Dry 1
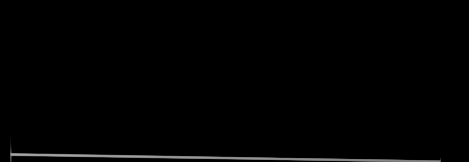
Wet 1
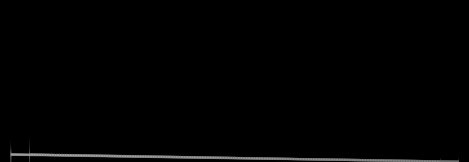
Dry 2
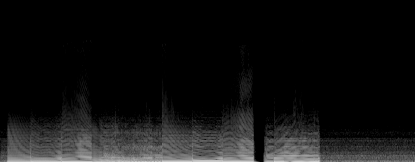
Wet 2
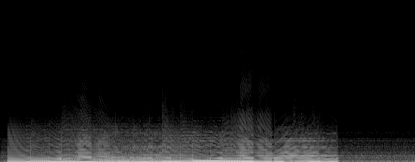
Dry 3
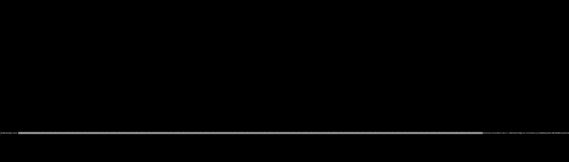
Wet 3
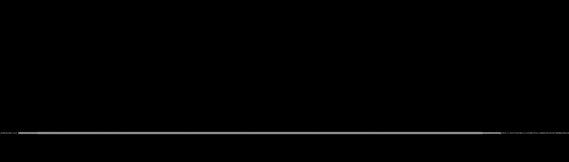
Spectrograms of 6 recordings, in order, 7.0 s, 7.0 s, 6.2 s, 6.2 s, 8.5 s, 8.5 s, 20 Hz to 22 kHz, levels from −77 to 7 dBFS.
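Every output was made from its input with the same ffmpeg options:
-af "aecho=1:1:277:0.668,volume=-3.5dB"

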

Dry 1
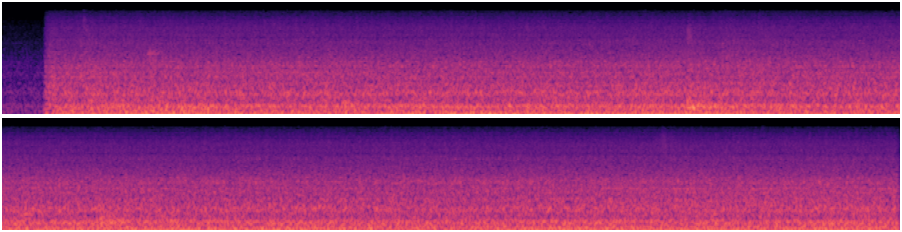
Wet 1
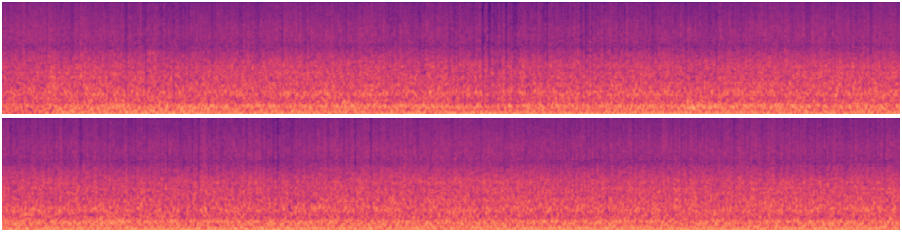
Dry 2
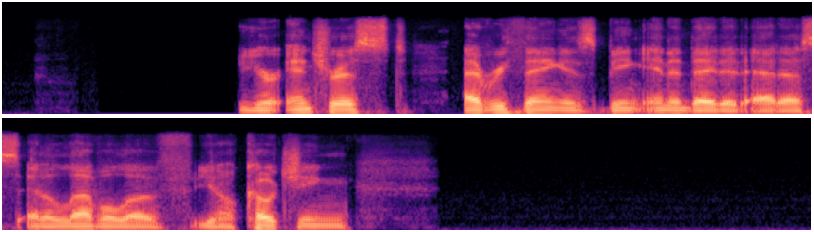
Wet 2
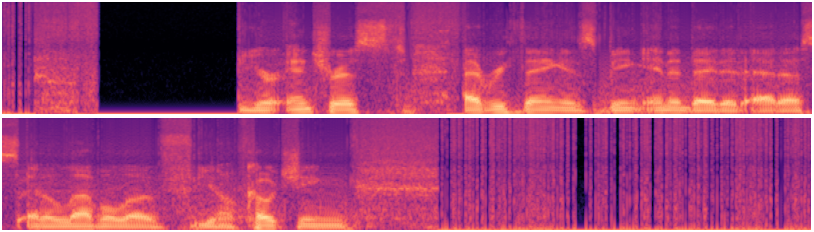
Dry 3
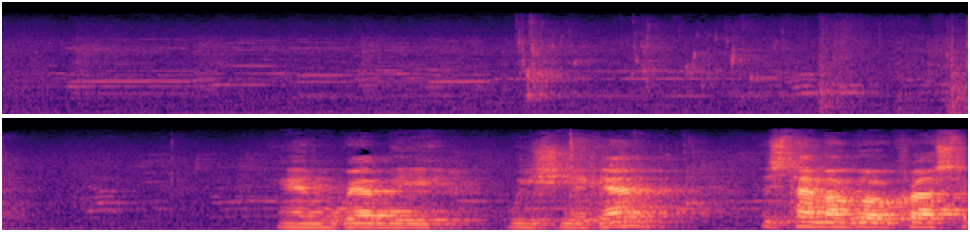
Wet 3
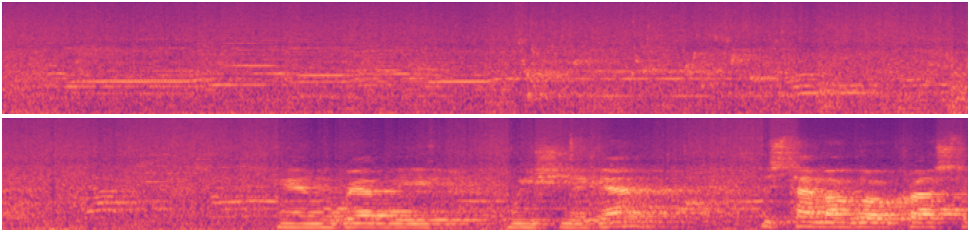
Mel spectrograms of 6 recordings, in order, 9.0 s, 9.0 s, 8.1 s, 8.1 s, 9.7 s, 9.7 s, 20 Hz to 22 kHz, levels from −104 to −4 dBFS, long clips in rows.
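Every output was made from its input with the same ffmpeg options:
-filter_complex "[0:a]aeval=exprs='val(0)+0.5*0.0376*sgn(val(0))':c=same,equalizer=f=4.4k:t=o:w=0.55:g=-6,asplit=2[a][b];[b]acompressor=threshold=-29dB:ratio=6,volume=3dB[c];[a][c]amix=inputs=2:normalize=0,volume=-2.5dB"

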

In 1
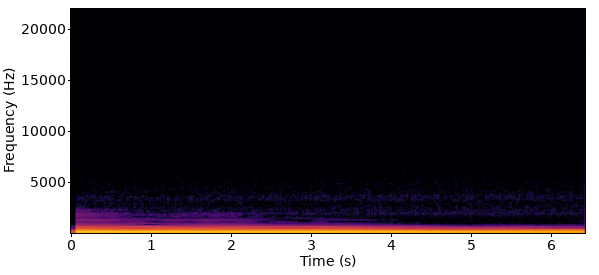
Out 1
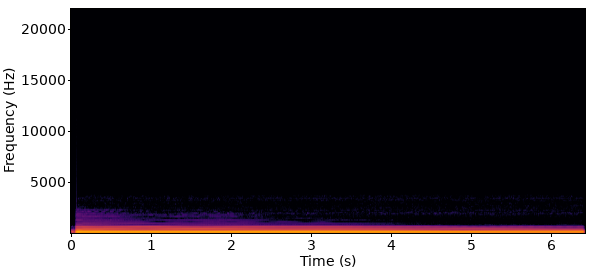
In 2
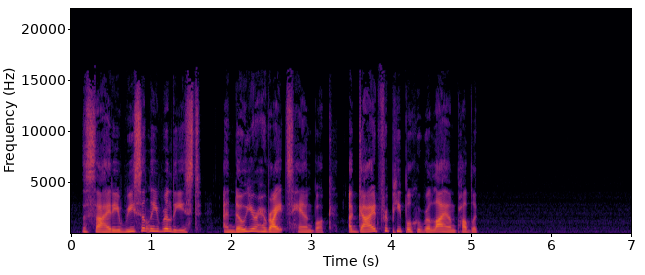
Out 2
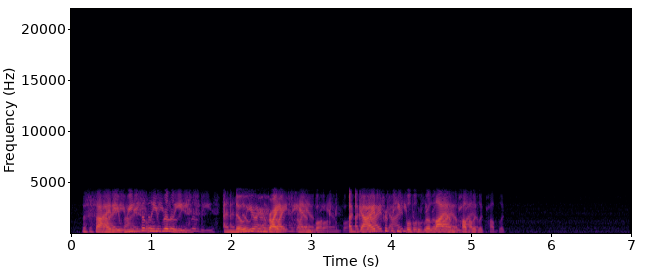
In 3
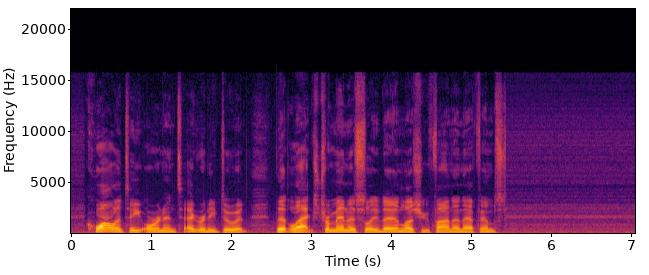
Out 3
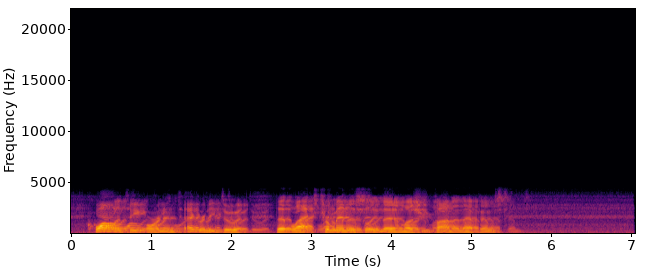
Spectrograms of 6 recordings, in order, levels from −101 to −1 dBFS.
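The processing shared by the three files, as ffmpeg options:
-af "aresample=8000,aresample=44100,aecho=1:1:77|344:0.473|0.188,volume=-6dB"

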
